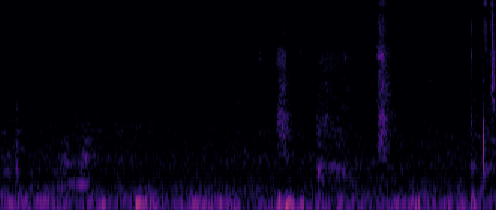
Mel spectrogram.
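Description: Near silence: only a faint, low rumble of distant thunder, with a few faint clicks.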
